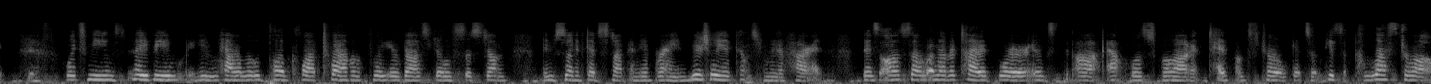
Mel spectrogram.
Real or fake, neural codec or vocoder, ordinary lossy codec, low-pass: fake; codec, 16 kHz, 0.5 kbps, FreqCodec, smaller model; MP3, 32 kbps; 7.2 kHz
